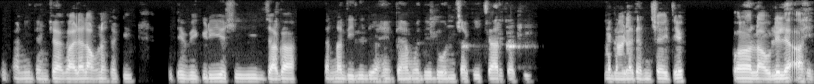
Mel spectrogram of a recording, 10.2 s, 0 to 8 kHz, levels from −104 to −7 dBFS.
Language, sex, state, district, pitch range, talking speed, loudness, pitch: Marathi, male, Maharashtra, Nagpur, 105-110 Hz, 130 wpm, -18 LUFS, 105 Hz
